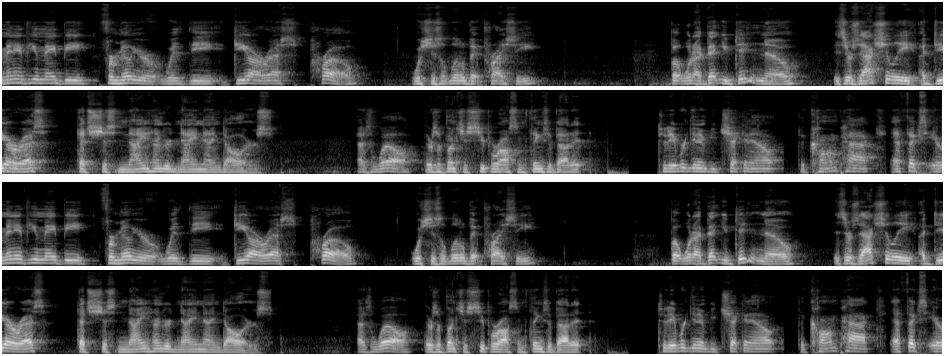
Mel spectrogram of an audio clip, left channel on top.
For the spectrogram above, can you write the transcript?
of you may be familiar with the DRS Pro, which is a little bit pricey. But what I bet you didn't know is there's actually a DRS that's just $999 as well. There's a bunch of super awesome things about it. Today we're going to be checking out the compact FX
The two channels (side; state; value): both; normal; correlation 0.33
